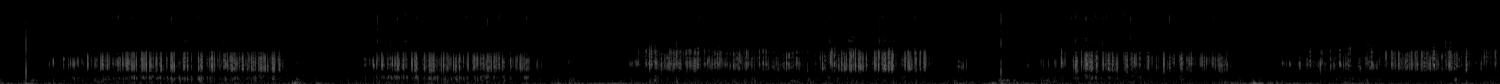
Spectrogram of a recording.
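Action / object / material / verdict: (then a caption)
scrape / silicone bristle scrubber pad / silicone / none. Long nails scratch the bristles of a blue silicone bristle scrubber pad as hands bend it slightly. This gives repeated bursts of dense, rasping scratching with a midrange tone, separated by brief quieter pauses.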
